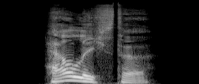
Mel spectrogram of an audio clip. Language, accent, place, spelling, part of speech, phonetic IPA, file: German, Germany, Berlin, herrlichste, adjective, [ˈhɛʁlɪçstə], De-herrlichste.ogg
- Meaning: inflection of herrlich: 1. strong/mixed nominative/accusative feminine singular superlative degree 2. strong nominative/accusative plural superlative degree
